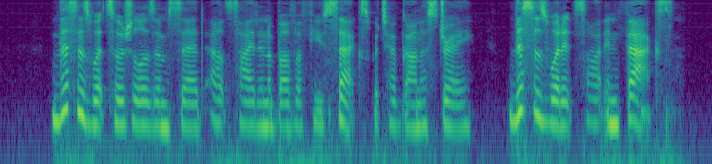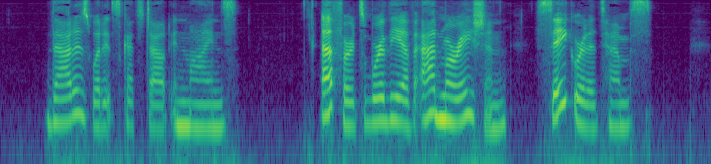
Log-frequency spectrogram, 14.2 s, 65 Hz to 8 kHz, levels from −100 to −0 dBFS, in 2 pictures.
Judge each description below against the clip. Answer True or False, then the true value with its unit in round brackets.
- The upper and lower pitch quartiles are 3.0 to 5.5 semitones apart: False (2.6 semitones)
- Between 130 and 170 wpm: True (150 wpm)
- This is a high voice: True (205 Hz)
